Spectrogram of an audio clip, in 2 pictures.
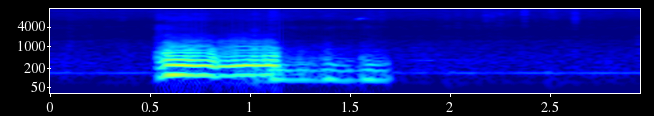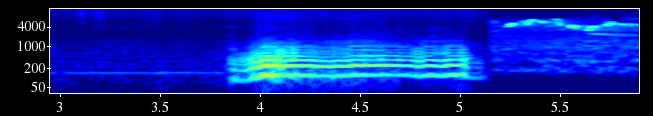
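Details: European hornet (Vespa crabro) at a feeding place shared with ants, Dohr, Eifel, 28 July 2022: two loud, low droning buzzes, each over a second long, separated by a quiet pause with a faint steady hum, then brief high bird chirps.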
